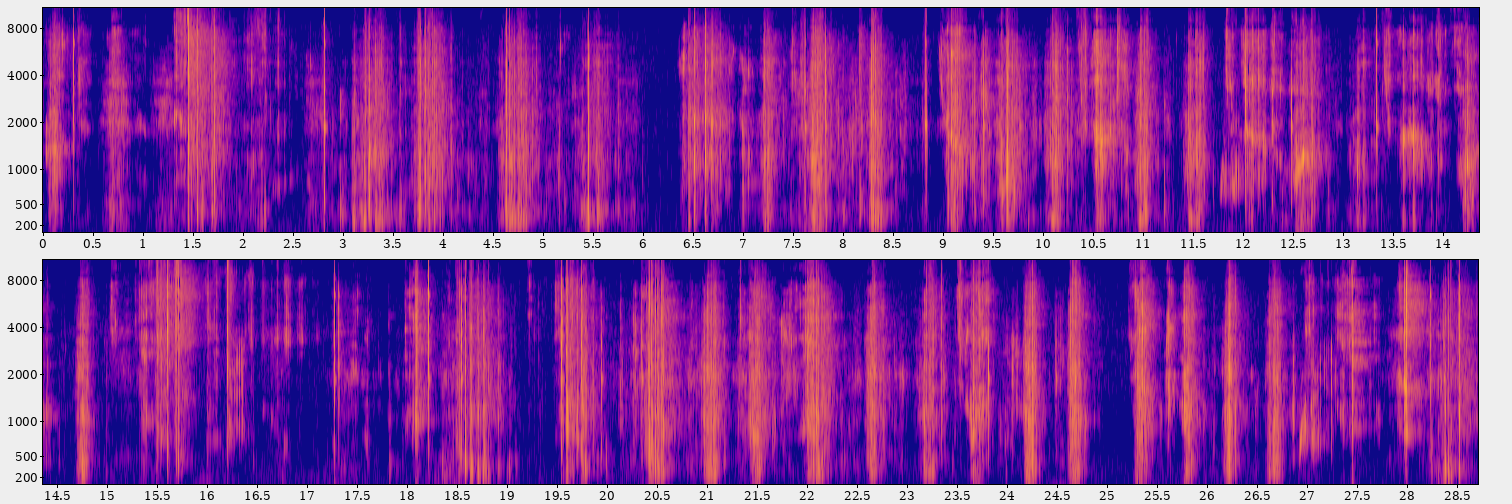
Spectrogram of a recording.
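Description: Close-miked eating: biting into and chewing a crumbly green powdery slab, a rapid run of crunches and mouth sounds, several a second, with brief pauses.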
